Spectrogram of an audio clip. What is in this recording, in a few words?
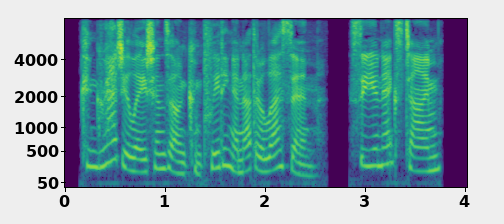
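congratulations on, female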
